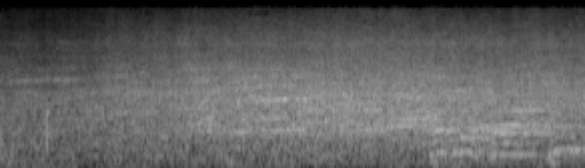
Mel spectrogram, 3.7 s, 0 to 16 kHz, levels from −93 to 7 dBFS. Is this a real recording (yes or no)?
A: no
